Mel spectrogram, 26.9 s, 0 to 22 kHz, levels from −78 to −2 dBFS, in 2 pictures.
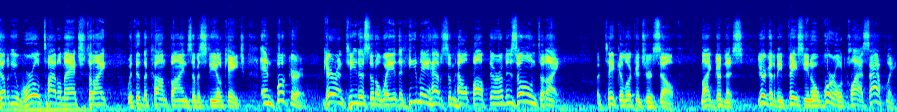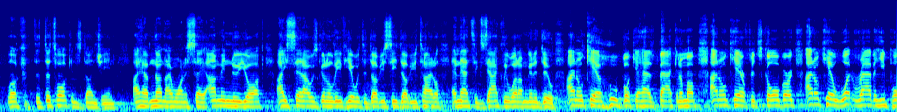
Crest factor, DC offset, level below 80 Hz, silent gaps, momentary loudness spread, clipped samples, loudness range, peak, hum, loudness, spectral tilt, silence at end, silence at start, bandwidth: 20 dB; under 0.1%; -48 dBFS; none; 6 LU; under 0.1%; 2 LU; -8 dBFS; none; -28 LUFS; -4 dB/octave; 0 s; 0 s; 17 kHz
